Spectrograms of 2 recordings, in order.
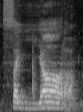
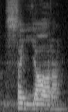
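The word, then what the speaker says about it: سيارة: So the way you pronounce this is sayyara, sayyara, and that means car, sayyara. You can notice how I hold out the Y here.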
